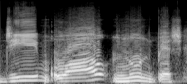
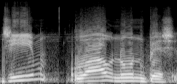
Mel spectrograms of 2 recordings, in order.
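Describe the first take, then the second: The two takes are said the same way.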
